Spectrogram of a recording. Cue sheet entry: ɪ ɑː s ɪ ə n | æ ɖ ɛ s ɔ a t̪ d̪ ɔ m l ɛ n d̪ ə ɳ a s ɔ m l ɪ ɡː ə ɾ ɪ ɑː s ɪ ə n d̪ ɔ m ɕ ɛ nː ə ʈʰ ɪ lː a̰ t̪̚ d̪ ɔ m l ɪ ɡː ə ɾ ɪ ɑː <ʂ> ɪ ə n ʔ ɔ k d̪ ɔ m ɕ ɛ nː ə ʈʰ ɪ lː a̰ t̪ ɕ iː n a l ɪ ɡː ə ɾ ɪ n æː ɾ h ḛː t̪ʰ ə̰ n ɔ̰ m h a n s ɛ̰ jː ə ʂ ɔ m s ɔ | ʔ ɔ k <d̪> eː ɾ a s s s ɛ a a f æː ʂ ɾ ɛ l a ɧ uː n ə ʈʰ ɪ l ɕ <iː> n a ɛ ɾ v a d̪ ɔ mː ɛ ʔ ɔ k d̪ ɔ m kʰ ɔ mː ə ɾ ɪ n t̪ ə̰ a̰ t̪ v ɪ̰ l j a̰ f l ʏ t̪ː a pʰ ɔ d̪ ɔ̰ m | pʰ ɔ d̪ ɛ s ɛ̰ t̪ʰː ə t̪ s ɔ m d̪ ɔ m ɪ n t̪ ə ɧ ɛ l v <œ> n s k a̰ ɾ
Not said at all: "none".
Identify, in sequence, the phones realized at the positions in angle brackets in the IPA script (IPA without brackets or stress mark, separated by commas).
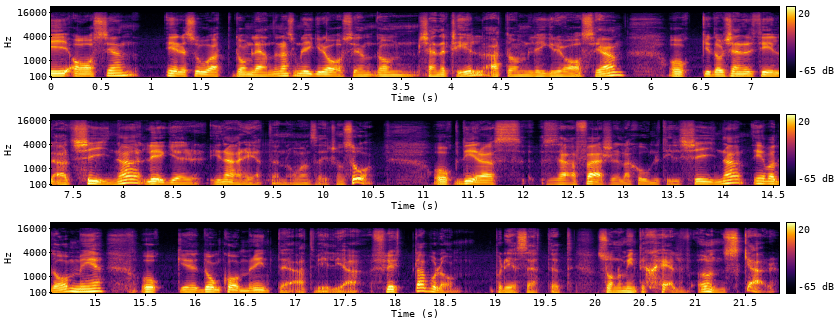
s, d̪, iː, œ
